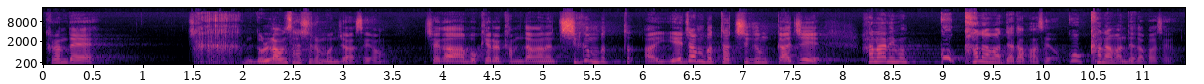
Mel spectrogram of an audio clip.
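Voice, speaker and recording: A middle-aged male guest pastor preaching a sermon in a conversational, self-deprecating way, with sudden loud rises. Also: high voice, big pitch swings, normal speed. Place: church sanctuary. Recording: long church hall reverb.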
